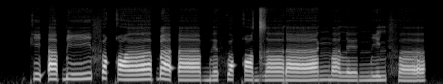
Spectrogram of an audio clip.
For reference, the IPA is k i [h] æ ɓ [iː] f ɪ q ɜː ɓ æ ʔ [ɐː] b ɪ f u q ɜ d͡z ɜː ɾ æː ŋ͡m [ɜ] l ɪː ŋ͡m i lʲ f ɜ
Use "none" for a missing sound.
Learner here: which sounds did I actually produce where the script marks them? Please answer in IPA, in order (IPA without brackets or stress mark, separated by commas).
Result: ʔ, iː, æː, ɜ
